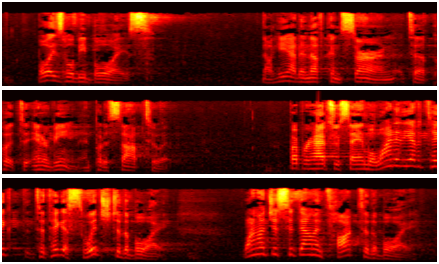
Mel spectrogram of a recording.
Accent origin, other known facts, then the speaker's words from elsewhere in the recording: Pennsylvania, United States; You know, I grew up in Pennsylvania, white-tailed deer capital of the world, so everyone's a hunter up there.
